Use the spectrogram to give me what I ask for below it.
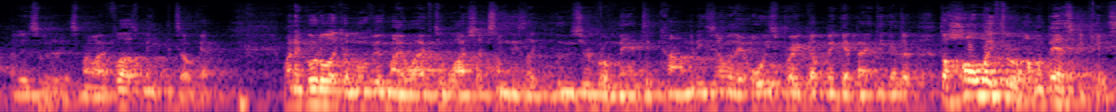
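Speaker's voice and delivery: ordinary delivery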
